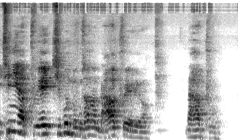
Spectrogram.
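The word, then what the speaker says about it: נאף: 이 티니아프의 기본 동사는 나아프예요. 나아프. 이 나아프는 이게 우리가 발음을 나아프라 하지만 글을 쓸 때는 기역, 니은, 히읗, 피읍 이렇게 하듯이 이렇게 눈, 알레, 페라는 자음 단어로 이렇게 쓰는 거예요.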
